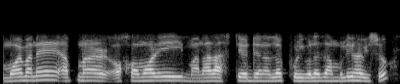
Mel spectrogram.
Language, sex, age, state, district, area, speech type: Assamese, male, 30-45, Assam, Biswanath, rural, conversation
